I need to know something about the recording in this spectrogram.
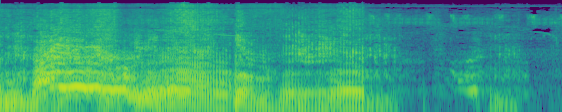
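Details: Serengeti National Park lion: loud gravelly roar for about three and a half seconds with pulsing harmonic bursts, then fading to a quiet pause and a soft final grunt.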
